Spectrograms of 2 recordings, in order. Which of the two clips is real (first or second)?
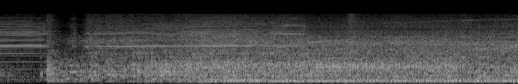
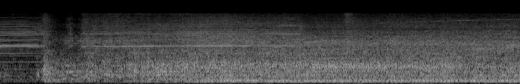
first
